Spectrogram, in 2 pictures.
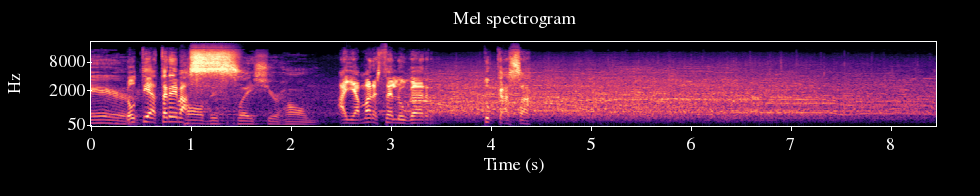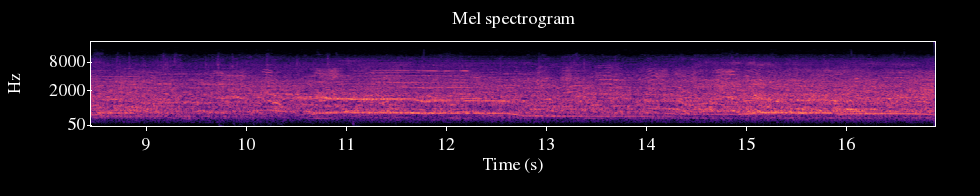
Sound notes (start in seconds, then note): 4.5 applause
